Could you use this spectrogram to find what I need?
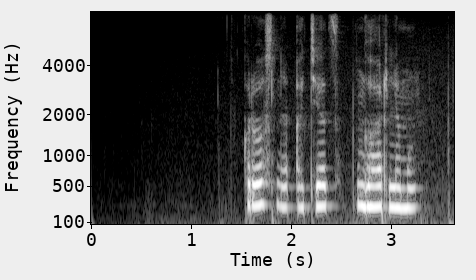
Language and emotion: Russian, neutral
